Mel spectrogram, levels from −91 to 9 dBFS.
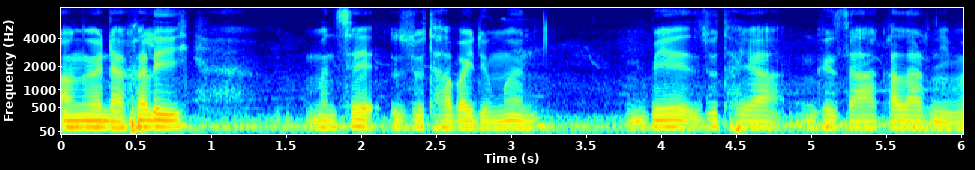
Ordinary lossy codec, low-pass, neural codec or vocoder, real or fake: none; none; none; real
